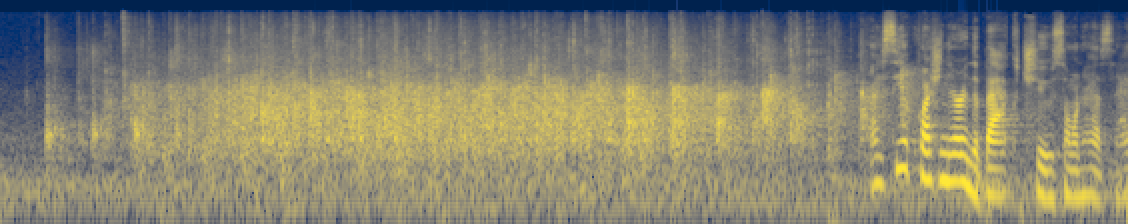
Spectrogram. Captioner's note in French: applause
